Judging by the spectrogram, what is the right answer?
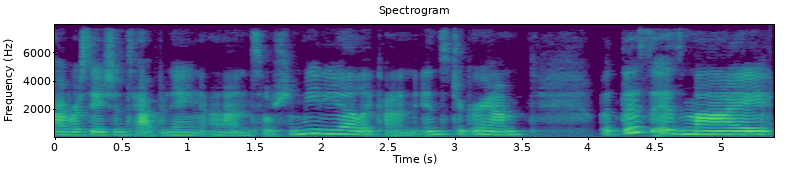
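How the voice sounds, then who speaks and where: With an Upper Midwest accent, a woman talks at a fairly slow pace in a fairly high pitch with ordinary pitch variation. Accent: Upper Midwest American. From Michigan. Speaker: podcast host, knitter. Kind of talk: casual vlog chat.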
